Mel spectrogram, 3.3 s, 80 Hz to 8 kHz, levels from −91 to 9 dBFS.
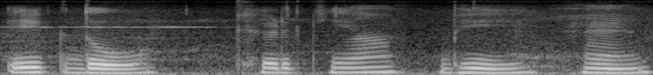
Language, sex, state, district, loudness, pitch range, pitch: Hindi, female, Bihar, West Champaran, -17 LUFS, 165-185 Hz, 175 Hz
